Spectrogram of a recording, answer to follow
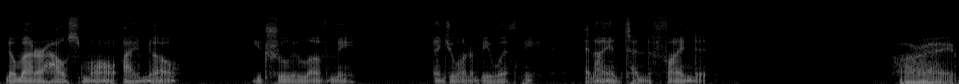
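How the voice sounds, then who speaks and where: Man acting a very deep, gravelly obsessive ex-boyfriend. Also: no room sound, exaggerated voice. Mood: sinister, teasing. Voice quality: gravelly, husky, breathy. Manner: slow, deliberate, threatening, possessive. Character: menacing obsessive yandere ex-boyfriend, a jealous captor. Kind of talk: ASMR roleplay acting.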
